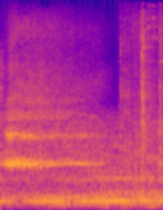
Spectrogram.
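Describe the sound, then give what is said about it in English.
The KRAWLR bus drives over a huge debris field at One Pasta Place, its engine rumbling low and steady under a high, squealing whine, with a few rattling bumps near the end. Continuous, with no talking. “This vehicle is outstanding, son. And quiet, too.”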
